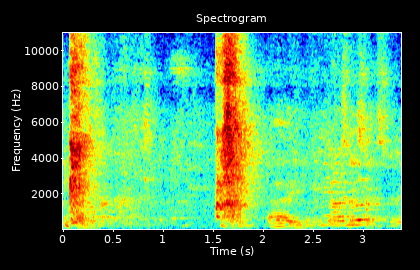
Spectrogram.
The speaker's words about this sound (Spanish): Estornudo, gracias, estornudo por acá para que no me regañen. Ah, me sueno acá.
